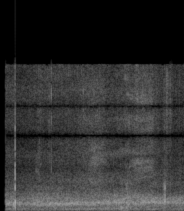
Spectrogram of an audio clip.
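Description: A car driving past close by on a city street: steady engine and tyre noise, with one short click just after the start.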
